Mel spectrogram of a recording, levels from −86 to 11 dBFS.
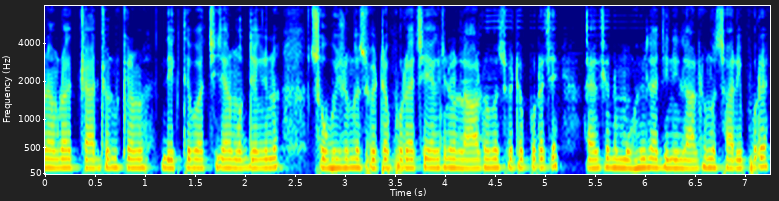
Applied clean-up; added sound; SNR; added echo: neural mask model DeepFilterNet 3.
